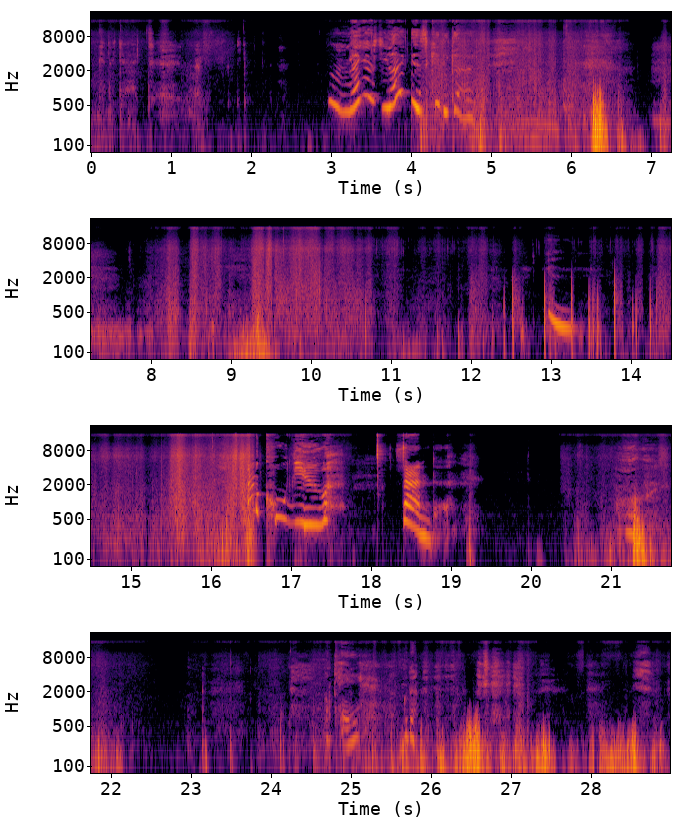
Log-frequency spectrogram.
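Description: A phone's microphone rustles and bumps as it is moved about.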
